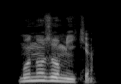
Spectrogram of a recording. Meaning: monosomic
- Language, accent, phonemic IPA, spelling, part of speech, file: French, France, /mɔ.nɔ.sɔ.mik/, monosomique, adjective, LL-Q150 (fra)-monosomique.wav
